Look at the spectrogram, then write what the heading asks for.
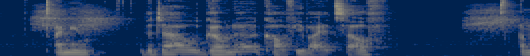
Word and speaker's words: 달고나: This is N, and then we have the same A as here, so it'd be pronounced the same, dal, go, na.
